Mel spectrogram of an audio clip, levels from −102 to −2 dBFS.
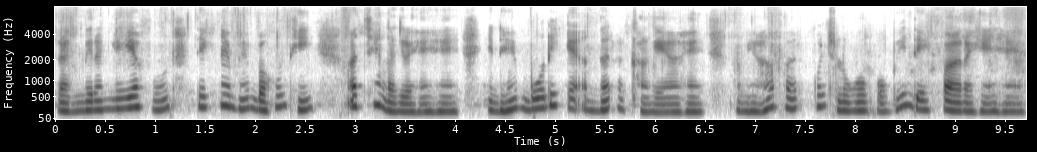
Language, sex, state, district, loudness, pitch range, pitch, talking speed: Hindi, female, Andhra Pradesh, Visakhapatnam, -38 LUFS, 170-235 Hz, 195 Hz, 180 wpm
